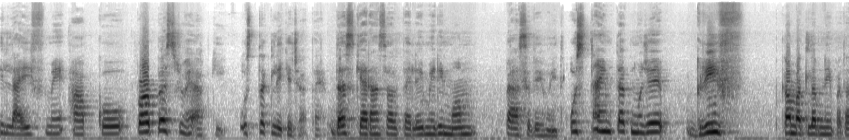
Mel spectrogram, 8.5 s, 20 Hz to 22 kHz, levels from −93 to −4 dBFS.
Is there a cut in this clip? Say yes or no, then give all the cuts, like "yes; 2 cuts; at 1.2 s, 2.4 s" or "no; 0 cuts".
yes; 3 cuts; at 1.3 s, 3.3 s, 5.6 s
